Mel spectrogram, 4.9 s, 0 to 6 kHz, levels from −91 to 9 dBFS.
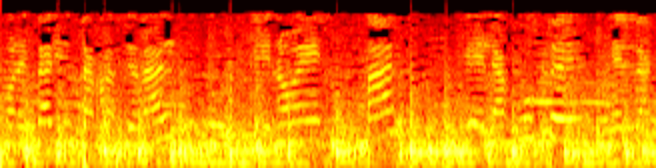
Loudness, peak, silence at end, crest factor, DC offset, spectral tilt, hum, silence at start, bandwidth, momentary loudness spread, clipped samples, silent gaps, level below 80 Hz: -12 LUFS; 0 dBFS; 0 s; 12 dB; under 0.1%; -11 dB/octave; none; 0 s; 5 kHz; 2 LU; 0.2%; none; -24 dBFS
